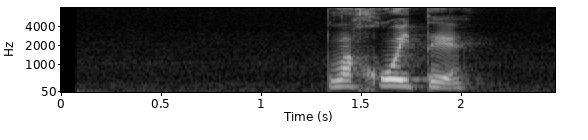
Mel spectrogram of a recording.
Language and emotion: Russian, angry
